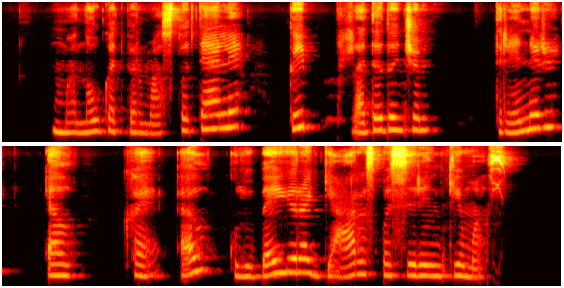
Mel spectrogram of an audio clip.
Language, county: Lithuanian, Panevėžys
